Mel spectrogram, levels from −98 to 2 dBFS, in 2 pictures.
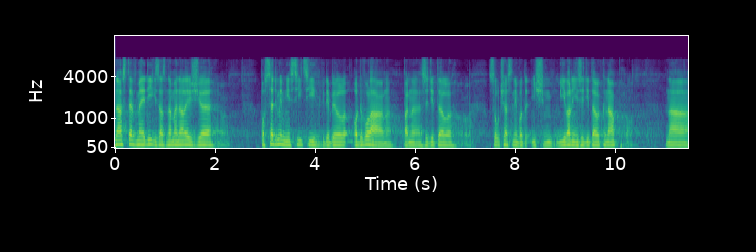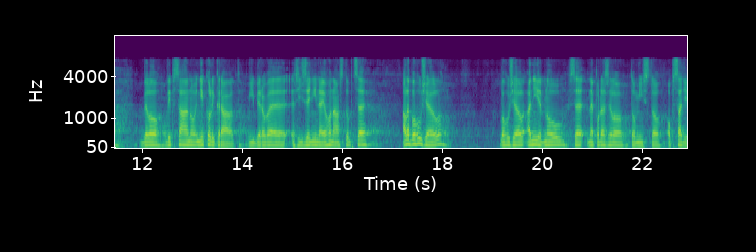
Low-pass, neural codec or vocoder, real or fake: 7.2 kHz; codec, 16 kHz, 4.8 kbps, FACodec; fake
